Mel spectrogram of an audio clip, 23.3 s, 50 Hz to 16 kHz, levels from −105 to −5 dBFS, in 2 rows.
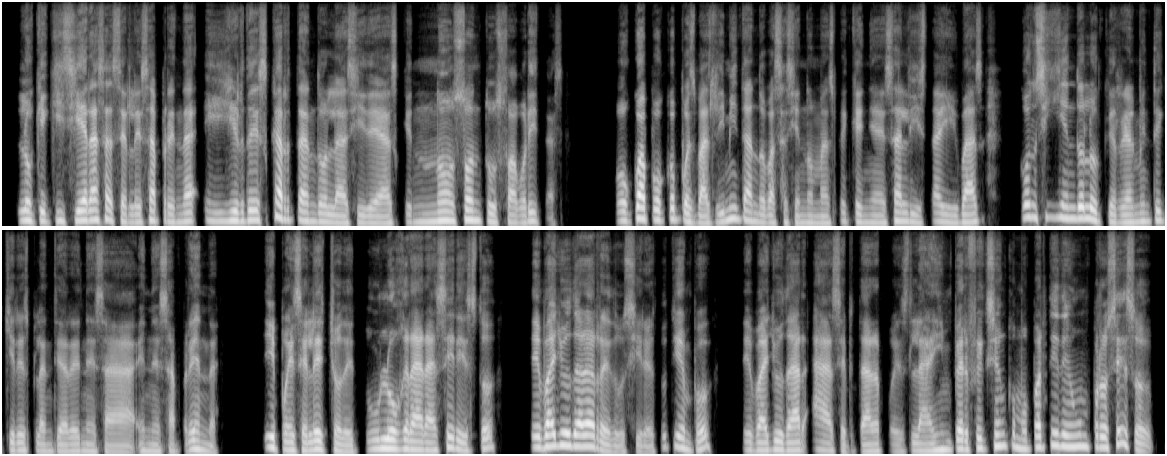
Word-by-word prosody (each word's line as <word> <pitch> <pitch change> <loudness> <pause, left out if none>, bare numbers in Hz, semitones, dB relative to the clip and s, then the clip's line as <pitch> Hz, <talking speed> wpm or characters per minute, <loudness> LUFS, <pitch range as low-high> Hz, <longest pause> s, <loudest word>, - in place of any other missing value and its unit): lo 150 -1 +2
que 140 +3 -1
quisieras 150 +5 +2
hacerle 135 -6 0
a - - 0
esa 150 +5 +1
prenda 135 0 -1
e 150 - -7
ir 140 +1 0
descartando 155 -4 +2
las 115 -1 -1
ideas 110 -2 -1
que 125 - -10
no 135 +4 +1
son 160 +1 +3
tus 130 -4 -3
favoritas. 120 +2 -4 0.5
Poco 145 +4 +3
a 175 - +8
poco, 165 +1 -1
pues 140 -7 -1
vas 110 0 0
limitando, 150 -2 -1
vas 115 -2 -3
haciendo 115 0 -5
más 110 0 -5
pequeña 125 -4 -5
esa 115 +6 -1
lista 130 0 -4
y 120 -3 -3
vas 125 +4 0 0.4
consiguiendo 195 -2 0
lo 170 -5 +3
que 125 0 -5
realmente 130 +5 -2
quieres 125 -2 -3
plantear 110 -1 -4
en 115 0 -3
esa 100 -3 -3
en 110 -1 -7
esa 105 0 -4
prenda 125 -5 -2 0.5
y, 170 -1 +4
pues, 125 -3 0
el 125 +2 +2
hecho 125 -4 +2
de 100 0 -1
tú 140 +7 -4
lograr 140 -3 +5
hacer 135 +6 +1
esto 150 +7 -2 0.3
te 170 - +2
va 185 +2 +7
a - - +8
ayudar 190 -2 +5
a 185 - +8
reducir 100 -5 -3
tu 175 - -13
tiempo, 160 -2 -1 0.3
te 130 -1 -5
va 125 0 +1
a - - +5
ayudar 125 -1 +1
a 130 -2 -1
aceptar, 110 -1 -2
pues 105 +1 -12
la 115 -1 -1
imperfección 145 +7 +1
como 160 -6 -1
parte 175 +6 +1
de 185 -1 +3
un 180 0 +1
proceso. 165 - 0
135 Hz, 190 wpm, -23 LUFS, 115-155 Hz, 0.5 s, a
